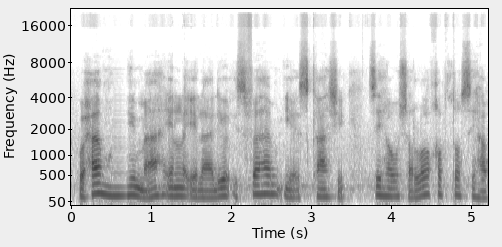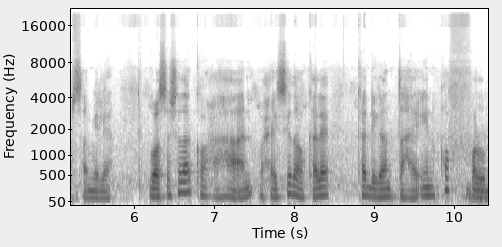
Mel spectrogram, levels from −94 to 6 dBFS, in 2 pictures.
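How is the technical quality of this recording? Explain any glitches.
The recording has two glitches, one near the start and one late in the clip.

From 0.55 to 0.73 s there's a call audio freeze. The speech stalls and the last bit of sound is stretched into a fading buzz or hiss for about 148 ms before things pick up exactly where they left off. Nothing is lost; a gap is just wedged in. Packets were likely held up in transit, so the jitter buffer ran dry and the receiver had to improvise until they arrived, leaving playback 148 ms further behind.

From 6.57 to 8.44 s there's a jitter buffer speed-up. The speech runs at about 107% of its normal pace with the pitch unchanged, so it comes across a bit hurried. That's the receiver catching up on the backlog. With more audio queued than it wants, it repeatedly snips out tiny pitch-period-sized pieces, trimming roughly 150 ms in total to bring the delay back down.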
